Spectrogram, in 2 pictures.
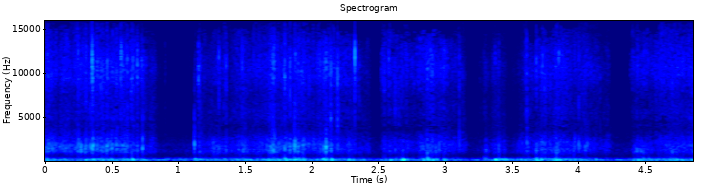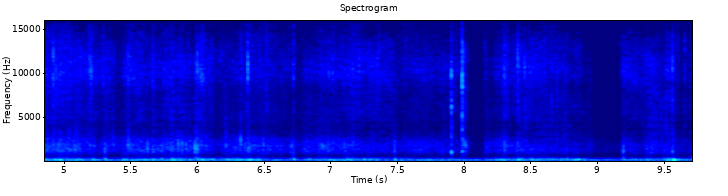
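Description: Plastic skeleton-hand grabbers scratch and flip the sequins back and forth on a sequin-covered witch hat crown lying flat on a satin brim. The result is a steady, quiet stream of dry, crackly rustling and bright scratching with brief clicks, and no pauses.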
